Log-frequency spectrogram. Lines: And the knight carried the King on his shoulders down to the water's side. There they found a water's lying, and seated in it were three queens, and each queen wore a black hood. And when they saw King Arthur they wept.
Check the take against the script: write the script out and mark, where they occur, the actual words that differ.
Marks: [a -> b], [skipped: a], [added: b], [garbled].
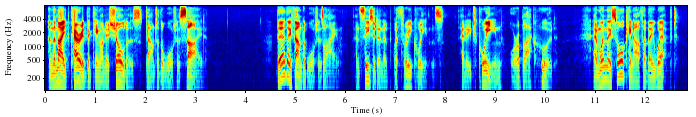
And the knight carried the King on his shoulders down to the water's side. There they found a water's lying, and seated in it were three queens, and each queen wore a black hood. And when they saw King Arthur they wept.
